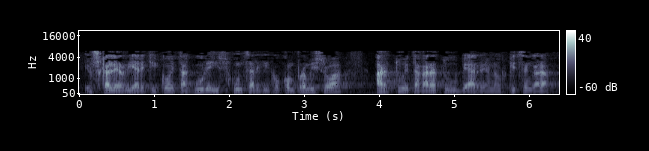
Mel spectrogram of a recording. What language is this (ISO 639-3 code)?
eus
